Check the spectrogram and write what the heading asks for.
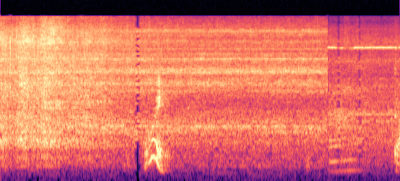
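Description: Dry pea soup mix poured into a pot of boiling water, hissing loudly as it hits the water, then easing to a steadier hiss of the boil.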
